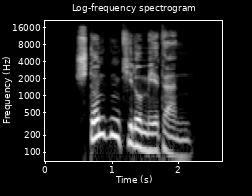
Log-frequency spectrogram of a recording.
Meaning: dative plural of Stundenkilometer
- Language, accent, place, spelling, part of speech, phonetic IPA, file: German, Germany, Berlin, Stundenkilometern, noun, [ˈʃtʊndn̩kiloˌmeːtɐn], De-Stundenkilometern.ogg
